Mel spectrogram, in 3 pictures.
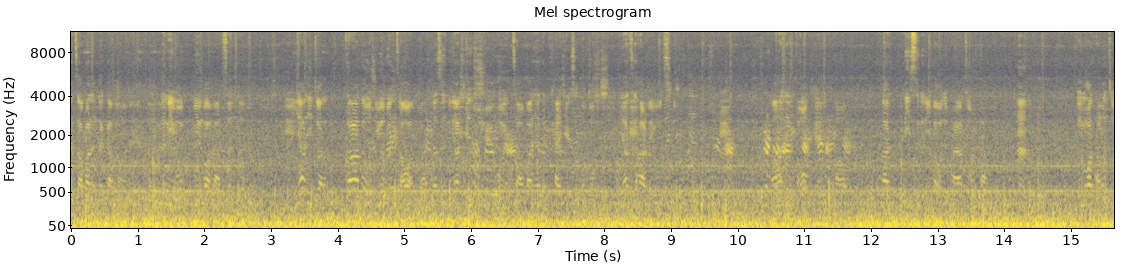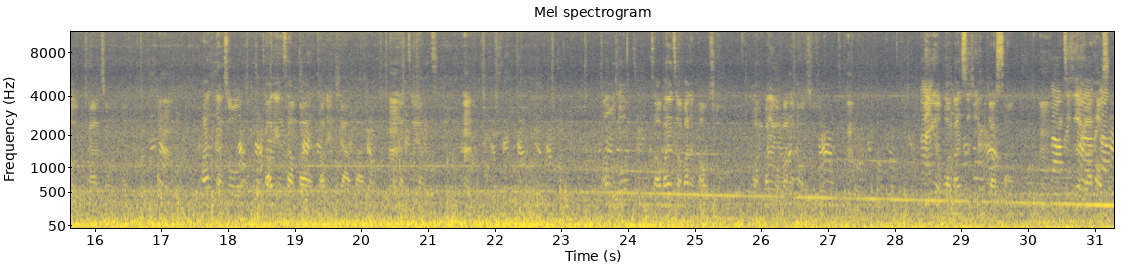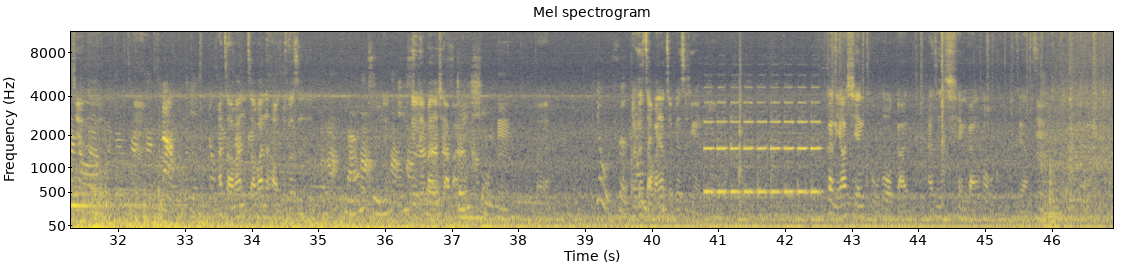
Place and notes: Wenhu Line, Taipei City - MRT inside
Zhongshan District, Taipei City, Taiwan, 9 November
